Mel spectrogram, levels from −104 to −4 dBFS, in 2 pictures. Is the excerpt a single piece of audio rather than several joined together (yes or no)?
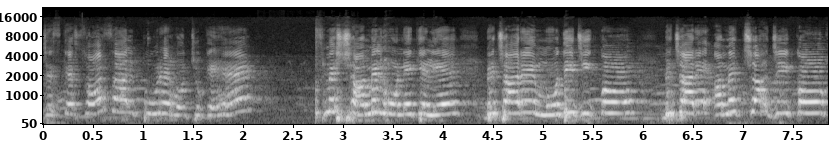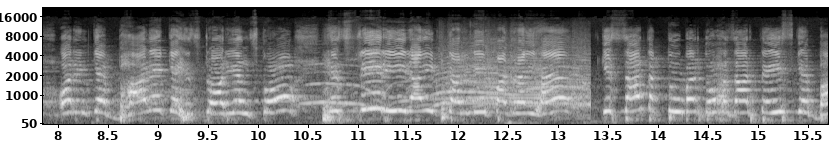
no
